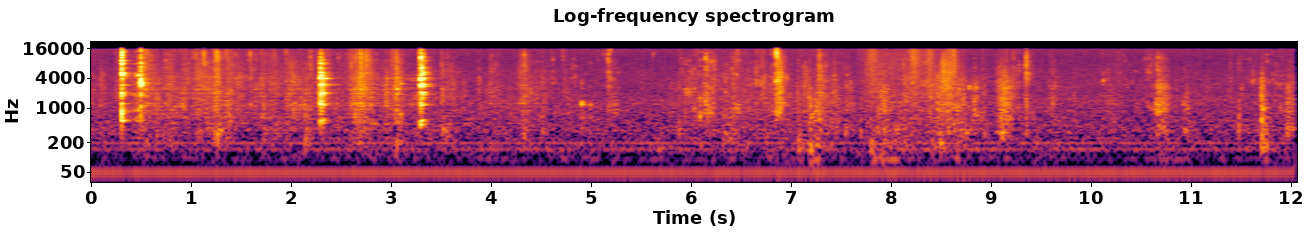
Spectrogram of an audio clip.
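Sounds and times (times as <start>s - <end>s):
close-up chewing: 3.9s - 7.8s.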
